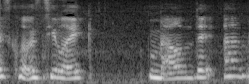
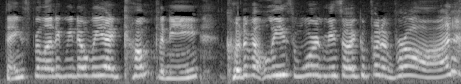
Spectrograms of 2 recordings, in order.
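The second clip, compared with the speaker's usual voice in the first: mock annoyed mom; 6 semitones higher, 5 dB louder than usual. Mom's text read aloud.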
